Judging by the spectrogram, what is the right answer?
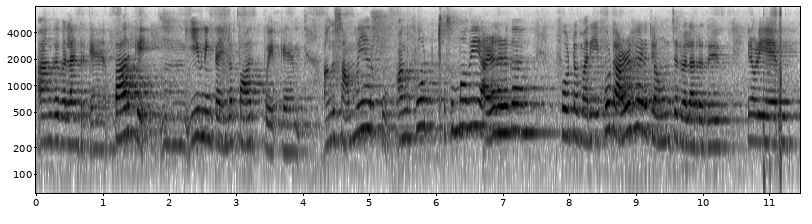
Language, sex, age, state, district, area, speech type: Tamil, female, 30-45, Tamil Nadu, Cuddalore, rural, spontaneous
